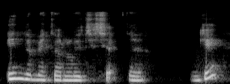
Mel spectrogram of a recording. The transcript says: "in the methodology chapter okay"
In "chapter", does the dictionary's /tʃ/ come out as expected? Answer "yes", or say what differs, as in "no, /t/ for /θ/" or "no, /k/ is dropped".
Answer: no, /s/ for /tʃ/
